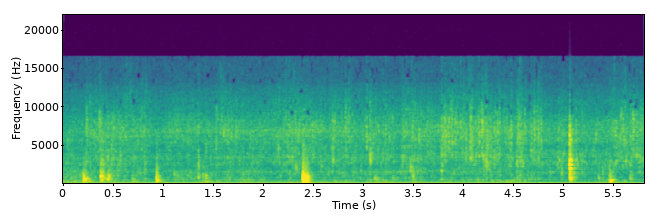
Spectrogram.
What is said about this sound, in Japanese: 汁を作ったお玉と、ちょっと取れねえな、お玉とお鍋を洗っております。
